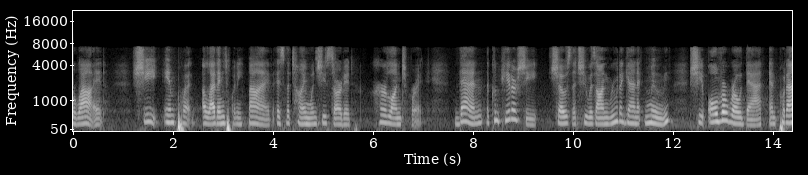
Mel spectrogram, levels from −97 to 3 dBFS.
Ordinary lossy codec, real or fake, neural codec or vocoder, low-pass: AAC, 32 kbps; fake; codec, 16 kHz, 0.5 kbps, FunCodec, trained on LibriTTS, 25 frames a second; 7.2 kHz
